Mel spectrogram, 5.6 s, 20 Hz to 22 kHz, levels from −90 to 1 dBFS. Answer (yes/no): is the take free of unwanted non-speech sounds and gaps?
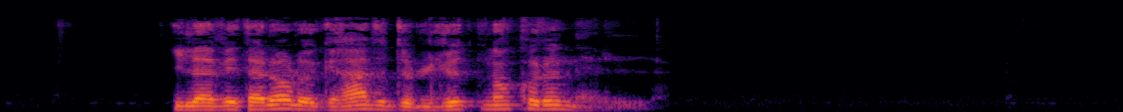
yes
